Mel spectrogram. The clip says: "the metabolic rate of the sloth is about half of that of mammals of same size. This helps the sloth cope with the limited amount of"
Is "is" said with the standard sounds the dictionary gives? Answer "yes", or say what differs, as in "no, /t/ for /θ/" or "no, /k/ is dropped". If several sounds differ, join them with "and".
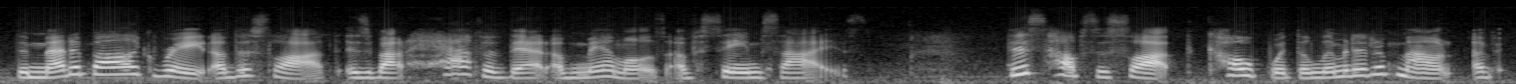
yes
